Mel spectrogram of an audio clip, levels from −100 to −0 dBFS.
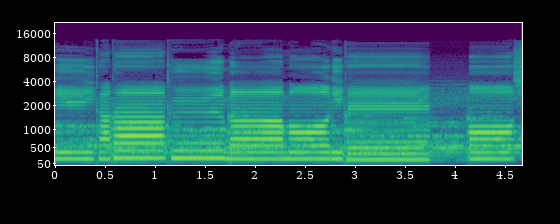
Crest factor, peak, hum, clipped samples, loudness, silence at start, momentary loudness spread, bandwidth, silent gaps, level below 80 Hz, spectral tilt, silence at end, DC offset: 14 dB; -6 dBFS; none; under 0.1%; -19 LUFS; 0 s; 6 LU; 11 kHz; none; -64 dBFS; -5.5 dB/octave; 0 s; under 0.1%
